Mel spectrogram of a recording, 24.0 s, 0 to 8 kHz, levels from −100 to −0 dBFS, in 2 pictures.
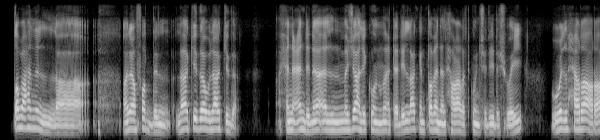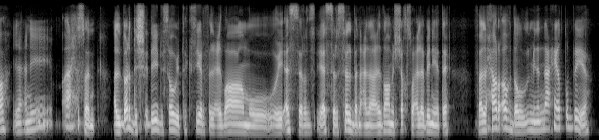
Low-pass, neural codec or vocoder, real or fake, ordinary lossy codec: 7.2 kHz; none; real; none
